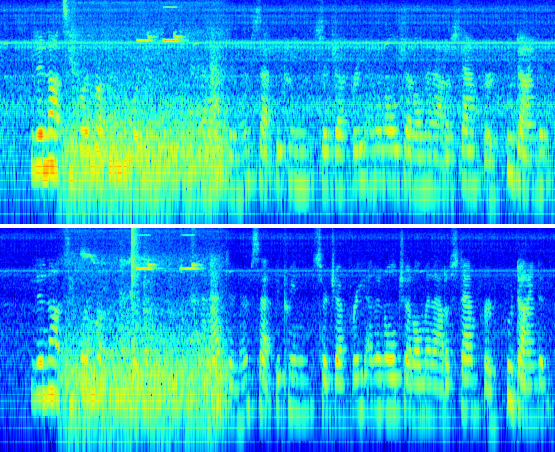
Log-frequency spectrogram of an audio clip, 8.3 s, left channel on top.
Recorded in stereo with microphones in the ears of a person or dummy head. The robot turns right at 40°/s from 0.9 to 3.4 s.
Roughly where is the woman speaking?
Behind left.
